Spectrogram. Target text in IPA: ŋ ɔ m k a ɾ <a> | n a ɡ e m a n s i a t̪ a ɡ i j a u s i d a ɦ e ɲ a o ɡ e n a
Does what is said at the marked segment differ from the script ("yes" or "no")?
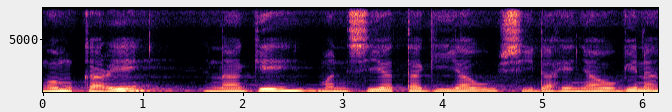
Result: yes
